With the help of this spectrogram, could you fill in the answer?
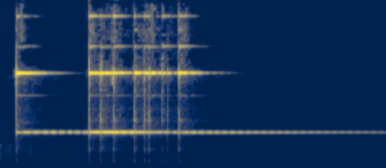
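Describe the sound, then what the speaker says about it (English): A small bell rung once, then a quick burst of several rapid rings, its bright metallic tone lingering and slowly decaying afterward, clear and close with no talking. "I'm gonna ring the bell, you guys."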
